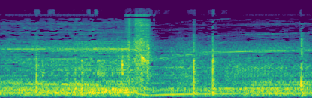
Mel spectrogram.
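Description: A juicer's motor whirs steadily, with a brief grinding burst and a few sharp cracks as an apple is crushed while making juice, then the hum drops slightly in pitch and keeps running.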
